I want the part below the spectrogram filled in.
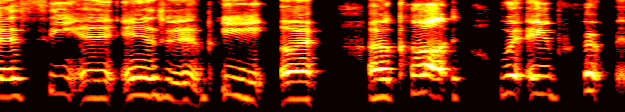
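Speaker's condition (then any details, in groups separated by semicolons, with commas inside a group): Cerebral palsy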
